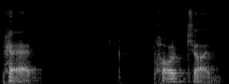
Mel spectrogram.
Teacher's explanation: আমরা সাধারণত এদেরকে বাংলায় কি বলি, প, ট, ক এর মতো উচ্চারণ করি, কিন্তু নেটিভ স্পিকার যারা আছে ওরা কিন্তু এগুলো কিছুটা হ যুক্ত করে একটু বাতাস জুড়ে ছাড়ে। ঠিক আছে। যেমন আমরা বলি পি, ওরা বলে ফ, সাথে একটা হ উচ্চারণ হচ্ছে। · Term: অ্যাসপিরেটেড সাউন্ড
